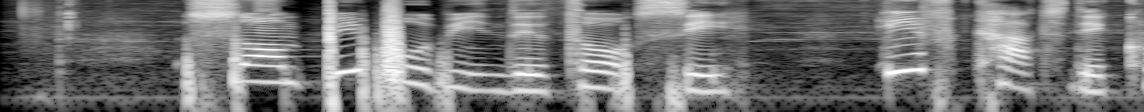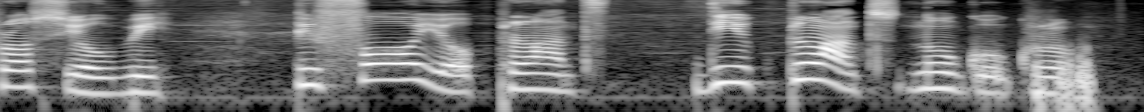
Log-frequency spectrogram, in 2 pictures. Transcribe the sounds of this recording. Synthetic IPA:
sɔ̃mpipʰbindeθɔtse | ifkʰatdekʰɹɔsjɔwe | bifɔjɔplãnt | diplãntnoɡoɡɹo

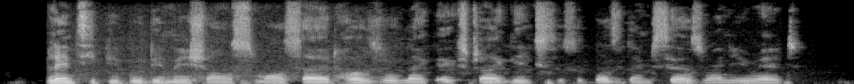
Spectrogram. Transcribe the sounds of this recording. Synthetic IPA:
plɛ̃ntʰipipəl̩ˠdemɛ̃nʃɔ̃nsmɔlsaɪdhɔsəlaɪkɛkstɹaɡiɡstusəpɔtðɛ̃msɛlˠvzwɛ̃njeɹɛd

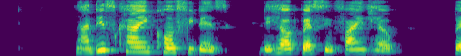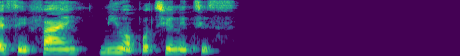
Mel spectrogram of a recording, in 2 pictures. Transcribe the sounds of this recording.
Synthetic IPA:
nadiskʰãɪ̃nkʰɔ̃ɱfidɛ̃ns | deɦɛlpːɛsĩnfãɪ̃ndɦɛlp̚ | pɛsĩnfãɪ̃nnjuɔpɔtʰjunitʰis

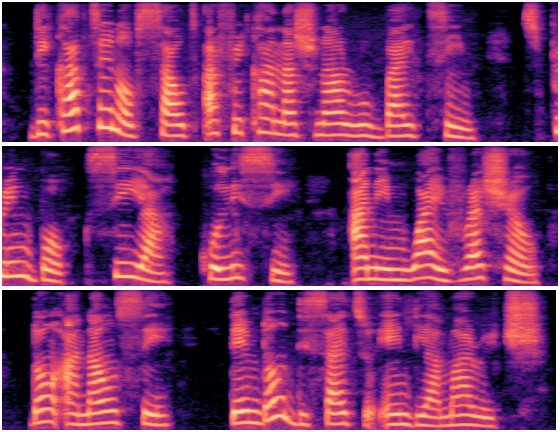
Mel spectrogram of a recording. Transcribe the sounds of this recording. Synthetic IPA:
dikap̚tɛ̃nɔfsaʊtʰafɹikãnaʃɔnalɹubaɪtʰĩm | spɹĩŋbɔɡ̚sia | kʰolisi | ãnĩmwaɪfɹaʃɛl | dɔ̃nanãʊ̃nsːe | dɛ̃mdɔ̃ndisaɪd̚tṵʔɛ̃nddɛamaɹe̥d͡ʒ

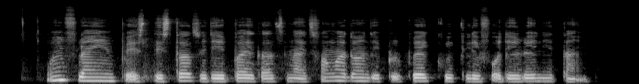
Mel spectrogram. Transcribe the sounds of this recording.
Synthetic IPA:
wɛ̃nflaɪĩŋpɛ̰sdestatwidebaɪkatnaɪtfamadãndepɹipʰɛkwiklifɔ̰deɹenĩtãɪ̃m

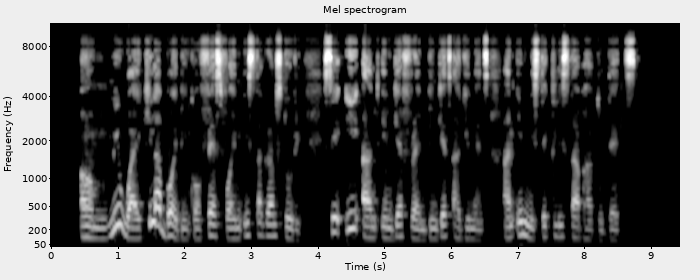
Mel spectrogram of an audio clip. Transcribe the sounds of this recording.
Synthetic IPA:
ɔmːĩnwaɪkʰilabɔɪbĩnkɔ̃nfɛsfɔhĩmĩnstaɡɹãmstɔɹiseʔiãndĩmɡɛfɹɛ̃nd̚bĩnɡɛtaɡjumɛ̃ntãnĩmmisteklistaphatudɛt

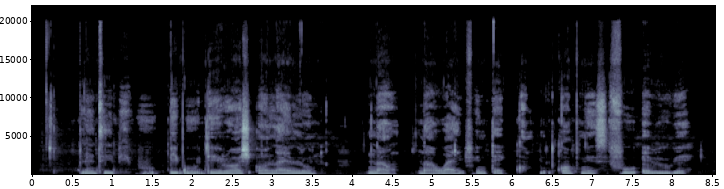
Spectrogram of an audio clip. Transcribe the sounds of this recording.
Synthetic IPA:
plɛ̃ntʰipipudeɹɔʃɔ̃nlã̰ɪ̃nlõnː | aʊ | na̰wa̰ɪfĩntʰɛkkɔ̃mpanisfuɛ̰vɹḭwɛ

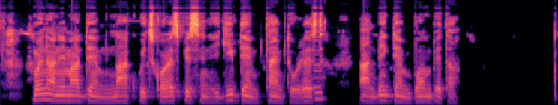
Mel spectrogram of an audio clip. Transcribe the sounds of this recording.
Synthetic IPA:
wɛ̃nanimadɛ̃mnakwidkʰɔɹɛtpɛsĩniɡivdɛ̃mtʰãɪ̃mtoɹɛstãnmek̚dɛ̃mbɔ̃mbɛtʰa

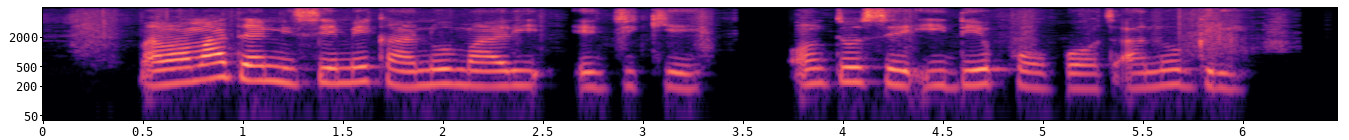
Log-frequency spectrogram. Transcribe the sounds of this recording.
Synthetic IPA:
mamamaten̩isemekanomaɾied͡ʒike | ɔ̰n̩toseʔidepɔbɔta̰noɡɾi

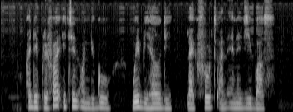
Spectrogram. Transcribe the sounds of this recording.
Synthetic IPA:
ʔaɪdepɹifɛʔitʰĩnɔ̃ndəɡo | wibiɦɛldi | laɪkfɹutʰãndɛnɛd͡ʒibas

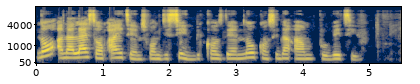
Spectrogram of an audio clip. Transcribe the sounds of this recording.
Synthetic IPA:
noʔanalaɪzsɔ̃maɪtʰɛ̃msfɹɔ̃mdisĩnbikʰɔsdɛnokɔ̃nsidaʔãmpɹobetʰiv

